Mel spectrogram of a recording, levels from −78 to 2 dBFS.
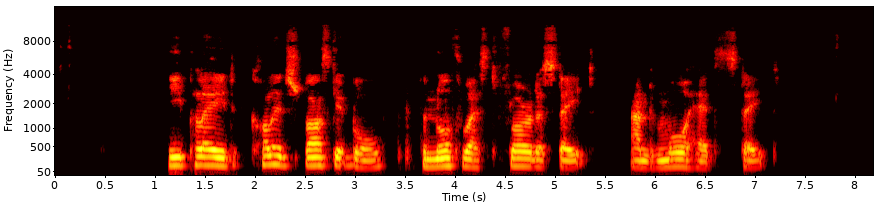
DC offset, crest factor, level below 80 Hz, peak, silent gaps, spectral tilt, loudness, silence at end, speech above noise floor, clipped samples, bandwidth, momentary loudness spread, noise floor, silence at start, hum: under 0.1%; 18 dB; -72 dBFS; -8 dBFS; none; -5.5 dB/octave; -25 LUFS; 1.1 s; over 66 dB; under 0.1%; 11 kHz; 14 LU; under -90 dBFS; 1.15 s; none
